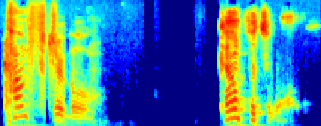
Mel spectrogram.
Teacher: when we pronounce this word okay the o r that's in the middle disappears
